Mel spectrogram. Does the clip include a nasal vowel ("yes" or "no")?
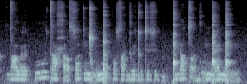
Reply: no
